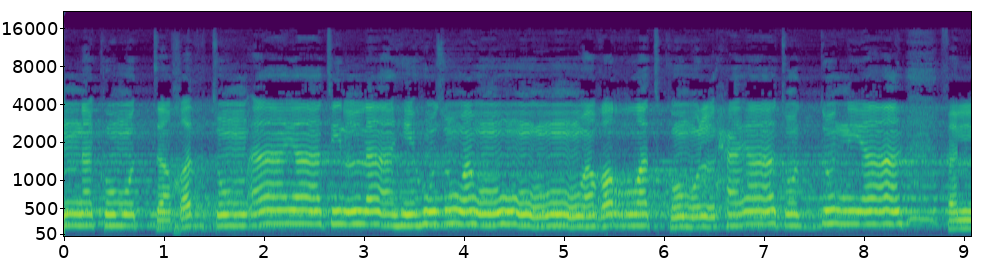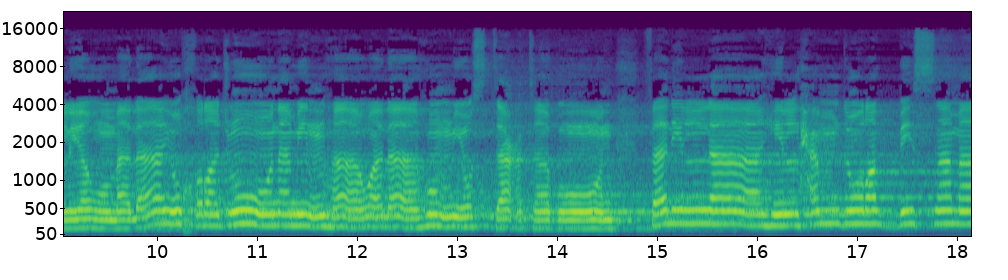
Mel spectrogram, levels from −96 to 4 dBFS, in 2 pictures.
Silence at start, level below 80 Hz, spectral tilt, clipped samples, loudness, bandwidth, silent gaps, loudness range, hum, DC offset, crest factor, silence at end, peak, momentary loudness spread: 0 s; -70 dBFS; -6 dB/octave; under 0.1%; -14 LUFS; 14 kHz; none; 2 LU; none; under 0.1%; 14 dB; 0 s; 0 dBFS; 6 LU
